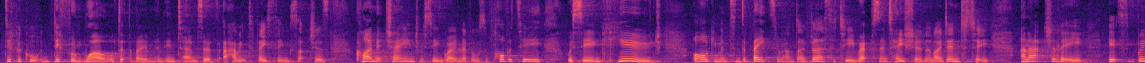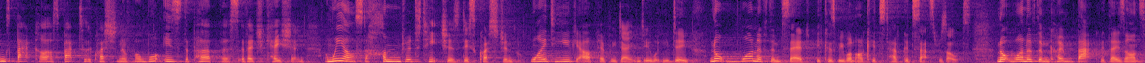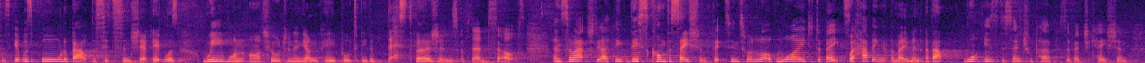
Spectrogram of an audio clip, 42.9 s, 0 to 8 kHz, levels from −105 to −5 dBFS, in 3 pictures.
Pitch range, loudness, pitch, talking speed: 175-235 Hz, -33 LUFS, 200 Hz, 205 wpm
